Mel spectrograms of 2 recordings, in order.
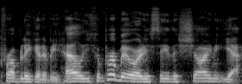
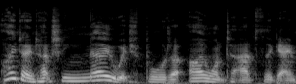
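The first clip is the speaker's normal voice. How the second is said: lofty, put-on upper-class voice; 5 dB quieter than usual. Doing an impression of the viewer in a put-on highbrow posh voice. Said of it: "I'll do an impression of you, the viewer, but I'll do it like highbrow".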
